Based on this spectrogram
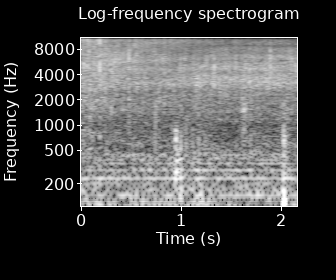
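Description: Food sizzles and spits as it fries in a pan, a soft, steady hiss that stays level throughout, with a few faint taps rising above it.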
